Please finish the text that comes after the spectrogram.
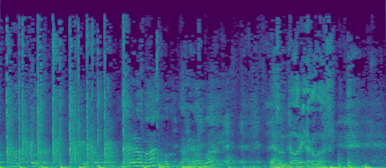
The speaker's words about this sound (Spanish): Don Eddie Toledo, un aplauso para él.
